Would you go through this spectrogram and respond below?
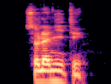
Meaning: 1. solemnity 2. a solemn or formal ceremony
- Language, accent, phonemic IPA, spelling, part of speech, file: French, France, /sɔ.la.ni.te/, solennité, noun, LL-Q150 (fra)-solennité.wav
